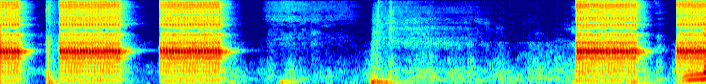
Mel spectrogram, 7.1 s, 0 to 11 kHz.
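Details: Repaired Maygay fruit machine board with a blown U41 and sound chip from a meter bypass power-up: loud, piercing high tone in repeated on-off bursts of about half a second to a second. A board fault alarm; cause unconfirmed.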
